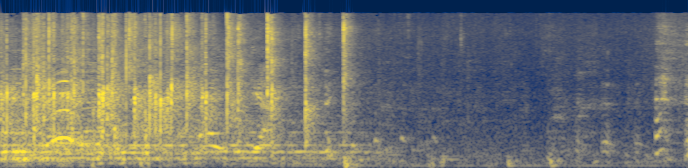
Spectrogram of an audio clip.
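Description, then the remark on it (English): An audience applauds the host: a dense burst of clapping mixed with crowd voices and some laughter, loud at first and then tapering off over a few seconds. “Get up for your host one more time.”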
